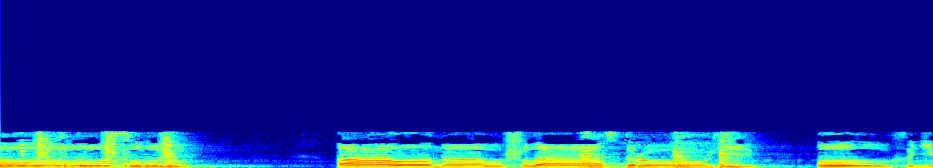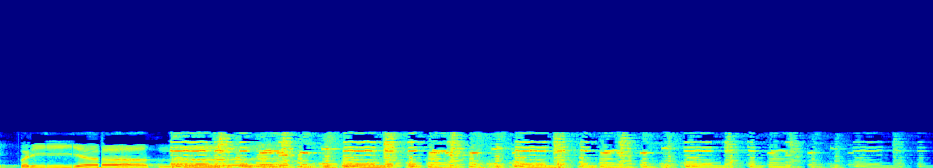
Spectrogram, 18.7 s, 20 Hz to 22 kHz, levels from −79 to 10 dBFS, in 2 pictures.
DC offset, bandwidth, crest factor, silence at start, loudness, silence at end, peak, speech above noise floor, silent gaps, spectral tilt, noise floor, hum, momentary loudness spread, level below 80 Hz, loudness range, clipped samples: under 0.1%; 5 kHz; 14 dB; 0 s; -14 LUFS; 0.05 s; 0 dBFS; 41 dB; none; -7.5 dB/octave; -55 dBFS; none; 13 LU; -42 dBFS; 5 LU; under 0.1%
